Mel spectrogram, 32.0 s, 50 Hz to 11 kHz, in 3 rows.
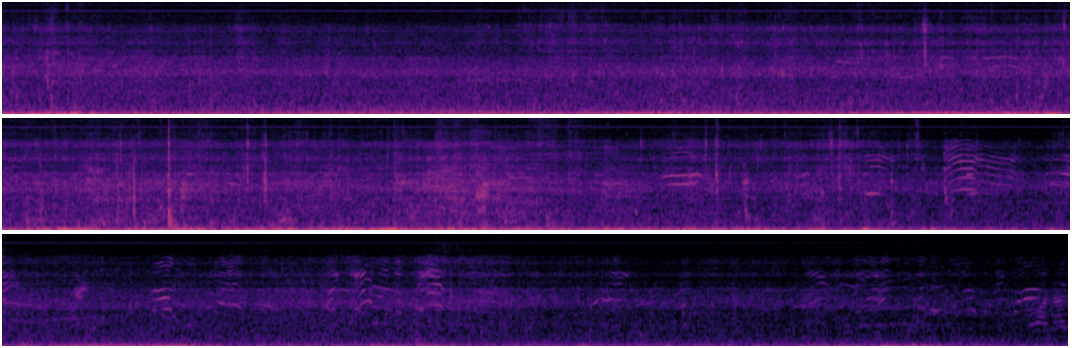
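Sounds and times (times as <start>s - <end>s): paddle strokes: 0.0s - 32.0s
water rushing along hull: 0.0s - 32.0s.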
